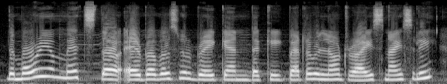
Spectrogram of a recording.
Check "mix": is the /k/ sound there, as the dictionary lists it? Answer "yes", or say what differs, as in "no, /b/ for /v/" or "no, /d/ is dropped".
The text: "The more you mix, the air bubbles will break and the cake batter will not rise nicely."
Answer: no, /k/ is dropped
